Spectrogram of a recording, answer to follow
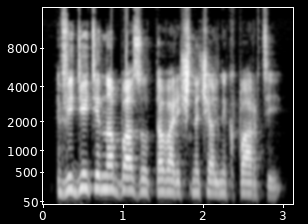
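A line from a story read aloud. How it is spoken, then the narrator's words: Stern. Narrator (Russian): Майор строго сказал Жоре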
